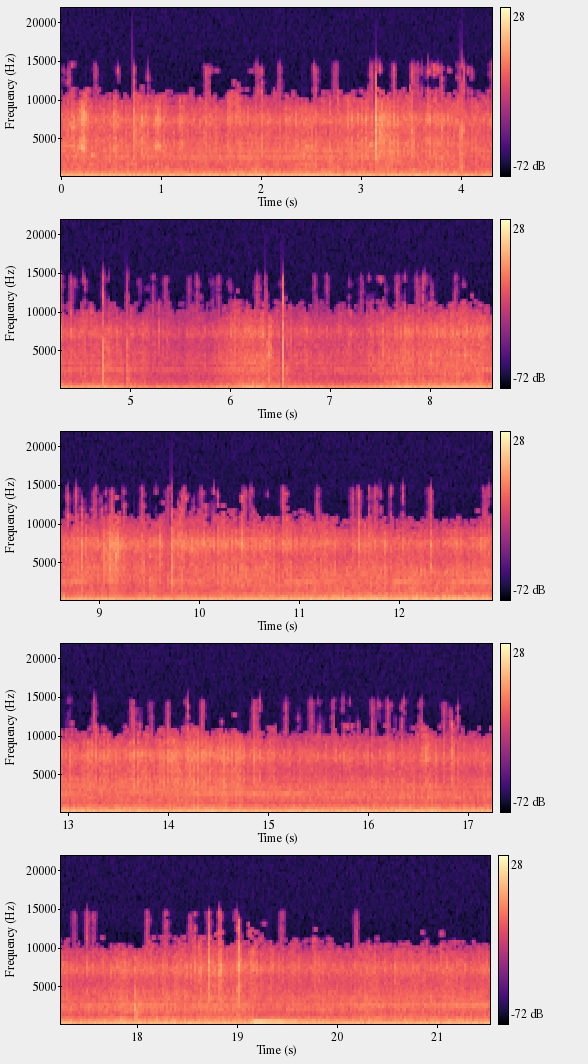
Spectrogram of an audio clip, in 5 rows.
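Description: Airbus A320 jet engines at takeoff thrust, heard from inside the cabin as the airliner speeds down the runway and lifts off. It is a loud, steady roar with a heavy low rumble.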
